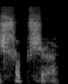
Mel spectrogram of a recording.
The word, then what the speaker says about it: Shropshire: And that is the proper way to say those, is Shrewsbury and Shropshire.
